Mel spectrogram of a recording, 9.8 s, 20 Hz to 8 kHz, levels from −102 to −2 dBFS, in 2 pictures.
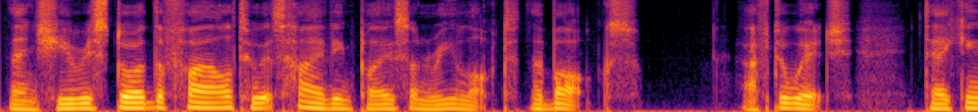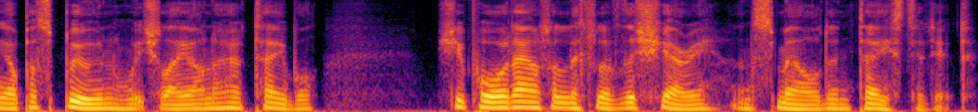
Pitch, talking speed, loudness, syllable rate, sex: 125 Hz, 225 wpm, -17 LUFS, 6.2 syllables/s, male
